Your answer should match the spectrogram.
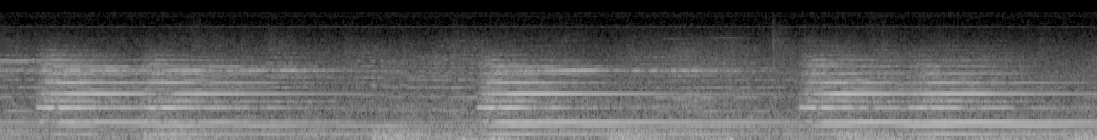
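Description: A church bell tolling slowly: three strikes about three to four seconds apart, each leaving a long ringing hum that fades slowly. It is a funeral toll.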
